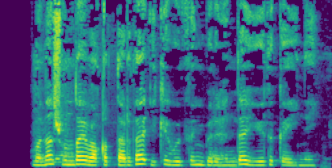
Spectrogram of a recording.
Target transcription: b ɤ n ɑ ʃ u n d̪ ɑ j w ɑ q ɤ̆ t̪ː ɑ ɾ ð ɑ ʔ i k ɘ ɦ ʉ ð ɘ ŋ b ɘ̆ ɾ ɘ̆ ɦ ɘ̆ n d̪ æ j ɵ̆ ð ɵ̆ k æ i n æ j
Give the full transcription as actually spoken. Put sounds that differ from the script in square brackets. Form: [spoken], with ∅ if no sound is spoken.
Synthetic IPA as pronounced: b ɤ n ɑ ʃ u n d̪ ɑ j w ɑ q ɤ̆ t̪ː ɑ ɾ ð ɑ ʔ i k ɘ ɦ ʉ [ðː] ɘ ŋ b ɘ̆ ɾ ɘ̆ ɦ ɘ̆ n d̪ æ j ɵ̆ ð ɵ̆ k æ i n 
